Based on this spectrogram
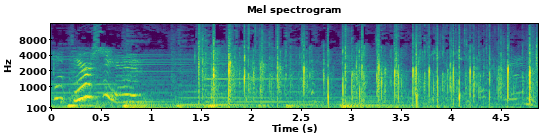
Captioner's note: group clapping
